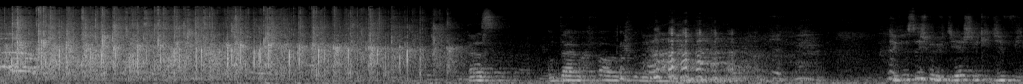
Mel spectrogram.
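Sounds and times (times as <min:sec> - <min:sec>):
audience applause at a church stage event: 0:00.0 - 0:04.7
speech: 0:05.6 - 0:10.2
laughter: 0:06.2 - 0:08.2.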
